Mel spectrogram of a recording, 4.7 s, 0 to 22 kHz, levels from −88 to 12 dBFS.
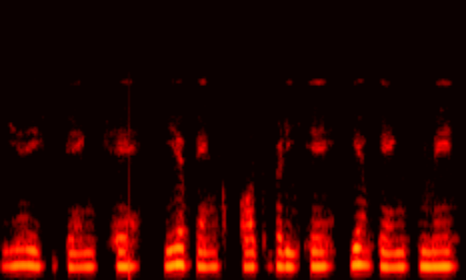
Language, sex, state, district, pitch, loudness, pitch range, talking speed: Hindi, female, Bihar, Saran, 205 Hz, -36 LUFS, 200-215 Hz, 155 wpm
